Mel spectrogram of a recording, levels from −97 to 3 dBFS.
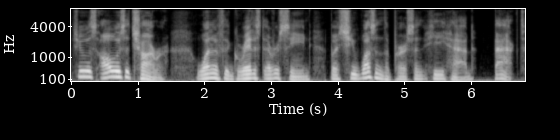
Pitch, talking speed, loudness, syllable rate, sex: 120 Hz, 165 wpm, -18 LUFS, 4.5 syllables/s, male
